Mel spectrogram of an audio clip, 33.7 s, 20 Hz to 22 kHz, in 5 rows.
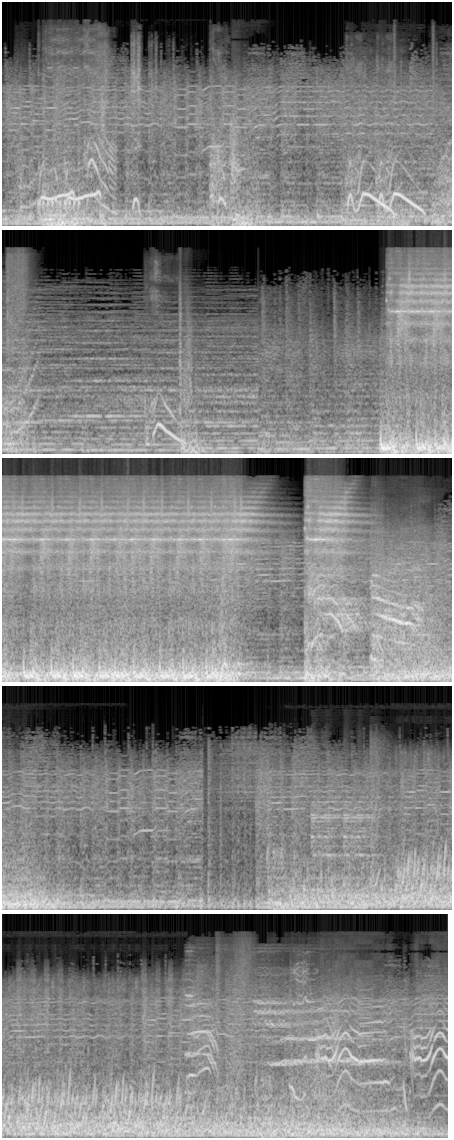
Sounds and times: Smash, crash: 12.4 - 19.0, 24.2 - 32.2.

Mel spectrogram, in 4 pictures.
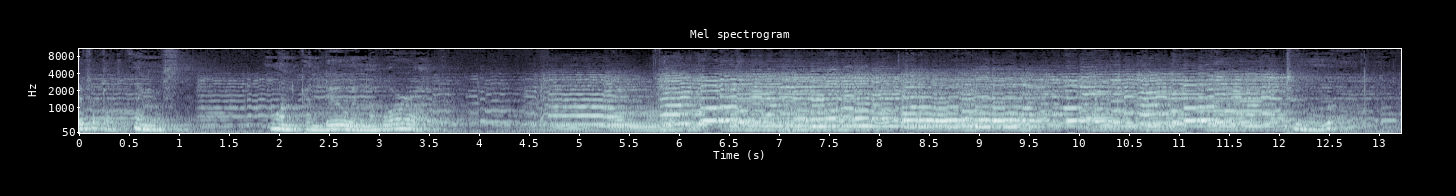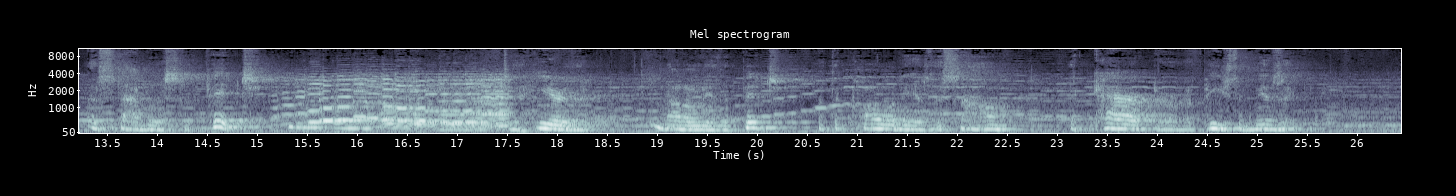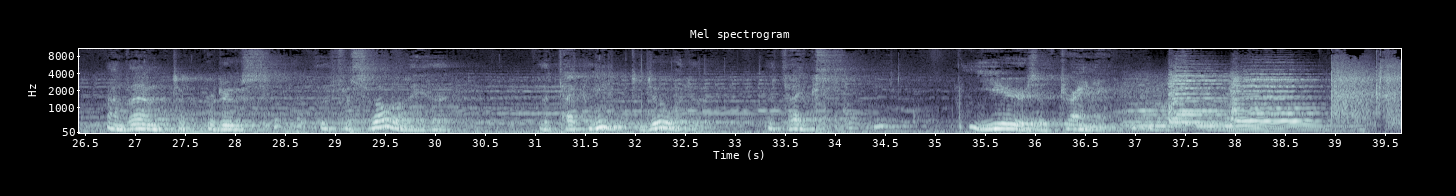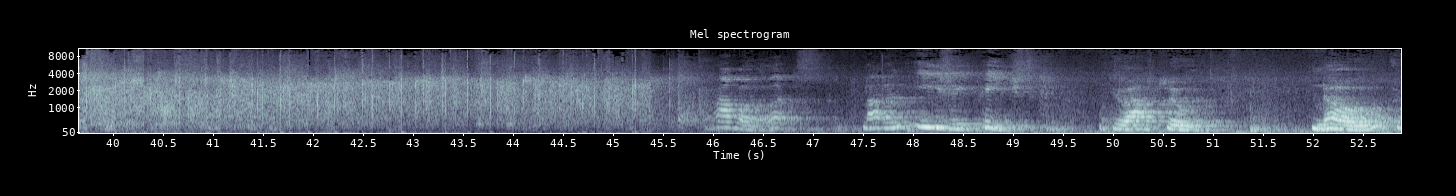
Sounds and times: Speech: 0.0 - 1.1, 1.9 - 3.7, 12.0 - 15.2, 17.4 - 25.5, 26.7 - 30.2, 31.0 - 34.6, 35.3 - 36.8, 46.0 - 51.1, 52.0 - 52.8
Violin, fiddle: 0.0 - 39.0.

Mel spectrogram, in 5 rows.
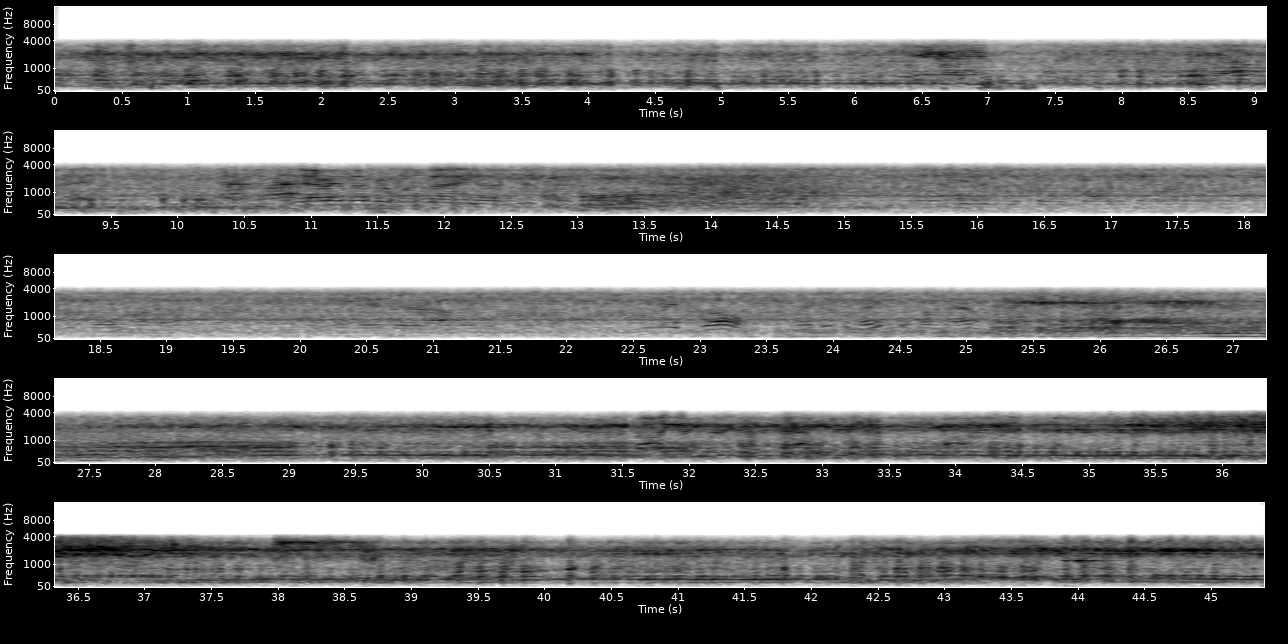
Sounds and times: Speech: 6.3 - 7.8, 8.4 - 9.5, 10.2 - 13.4, 15.4 - 19.3, 20.0 - 25.3, 31.5 - 34.4.

